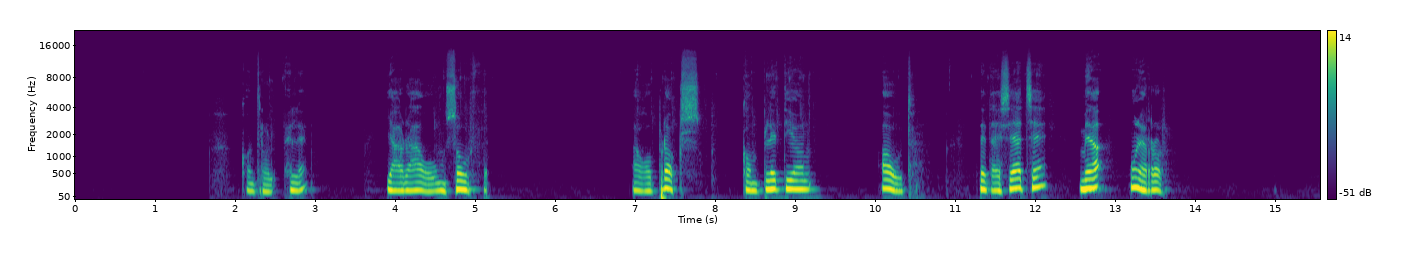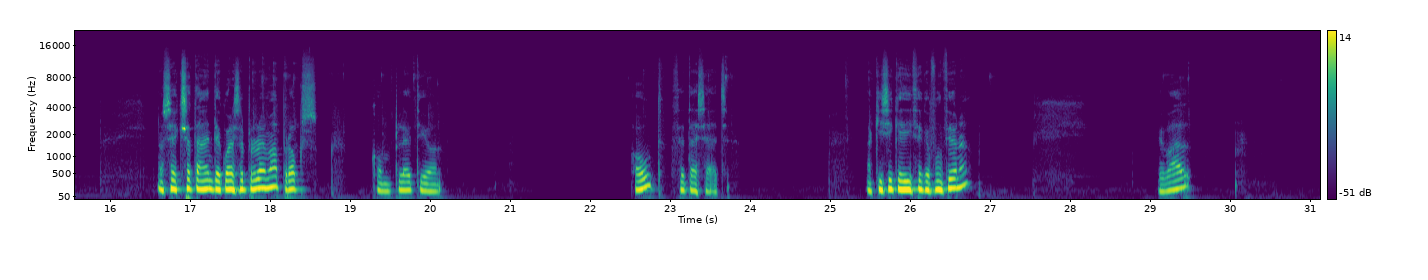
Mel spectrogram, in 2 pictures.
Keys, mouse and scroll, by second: 0.7 Escape, 2.5 ctrl+l, 4.1-12.1 typing, 17.4-20.9 typing, 22.1-24.1 typing, 25.4 ctrl+p, 26.9 ctrl+a, 28.6-31.1 typing, 31.0 ctrl+e.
